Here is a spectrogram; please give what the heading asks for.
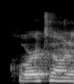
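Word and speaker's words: Chloretone: Chlorotone is the only pronunciation.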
